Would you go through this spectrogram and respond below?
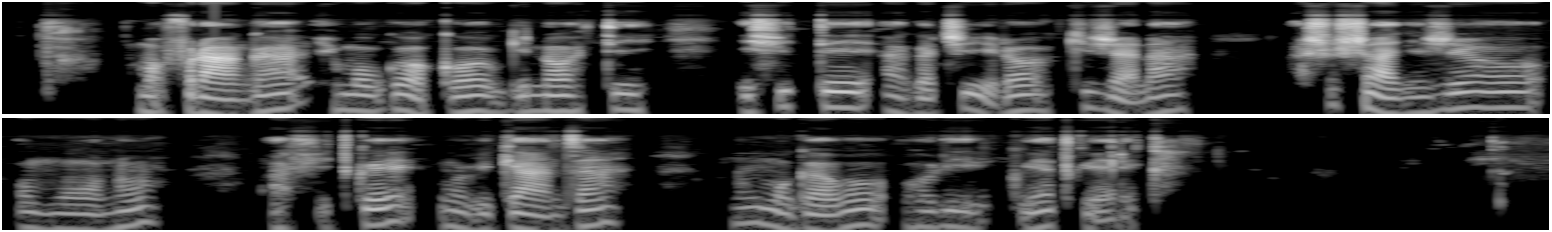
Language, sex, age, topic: Kinyarwanda, male, 18-24, finance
